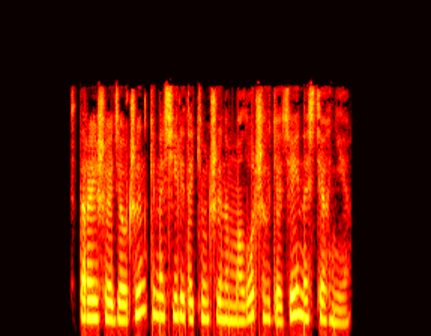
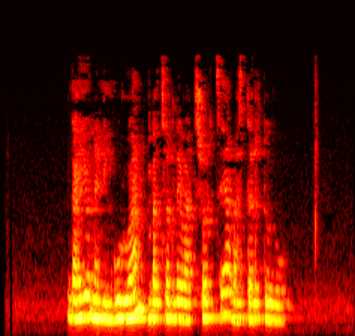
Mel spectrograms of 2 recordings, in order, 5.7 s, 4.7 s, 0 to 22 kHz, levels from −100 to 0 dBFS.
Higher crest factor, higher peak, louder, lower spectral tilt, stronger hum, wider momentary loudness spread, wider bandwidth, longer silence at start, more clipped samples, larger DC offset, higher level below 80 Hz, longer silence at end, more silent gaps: about the same, 18 dB vs 16 dB; about the same, -4 dBFS vs -4 dBFS; about the same, -21 LUFS vs -20 LUFS; second, -3 dB/octave vs -8 dB/octave; neither; about the same, 7 LU vs 9 LU; second, 8.4 kHz vs 9.6 kHz; about the same, 0.95 s vs 0.9 s; neither; neither; first, -60 dBFS vs -74 dBFS; first, 1.1 s vs 0.95 s; first, 1.02-1.06 s vs none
